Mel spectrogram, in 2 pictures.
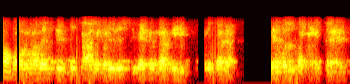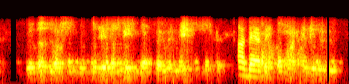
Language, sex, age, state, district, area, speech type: Malayalam, female, 18-30, Kerala, Pathanamthitta, rural, conversation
